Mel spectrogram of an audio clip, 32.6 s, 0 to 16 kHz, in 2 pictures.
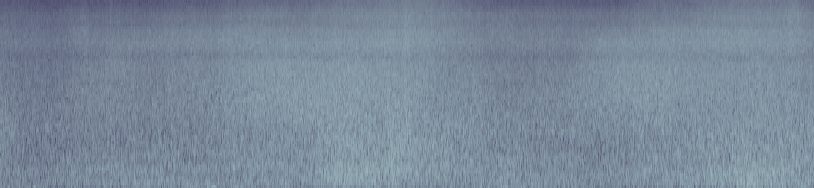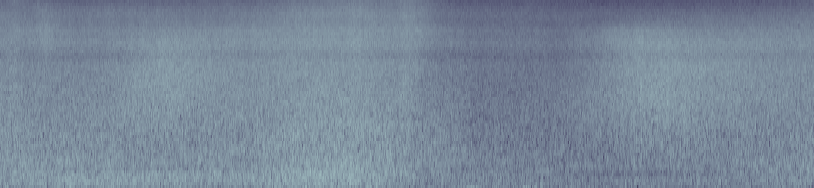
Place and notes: Koto island, Taiwan - sound of the waves
sound of the waves
Zoom H6 + Rode NT4
Lanyu Township, Taitung County, Taiwan, 29 October 2014, 11:55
